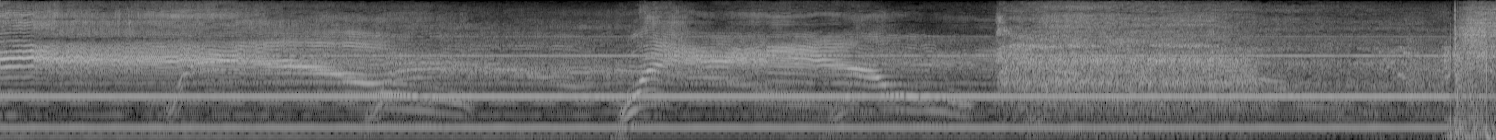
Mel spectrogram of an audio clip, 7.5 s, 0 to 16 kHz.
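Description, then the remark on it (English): A voice imitating a cat meows about five times in a row at the start of a 1997 song, each cry sliding up then down in pitch, over a steady humming drone with a brighter wash near the end. “It's really apparent when you're wearing headphones and you hear that ring, and it's obviously somebody imitating a cat.”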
